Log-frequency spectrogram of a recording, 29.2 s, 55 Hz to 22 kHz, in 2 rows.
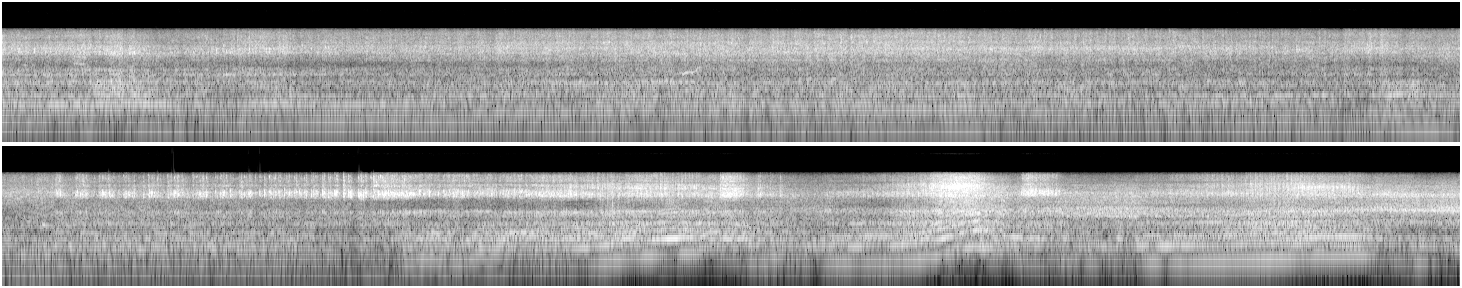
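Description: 2005 C6 Corvette's LS2 V8, fitted with an aftermarket cam, idling with an even choppy pulse and a short blip of the throttle about halfway through. In the last third it is revved several times, the pitch rising and falling with each rev.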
